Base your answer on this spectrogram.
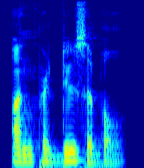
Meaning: Not capable of being produced
- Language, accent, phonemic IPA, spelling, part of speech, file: English, US, /ʌn.pɹəˈdu.sɪ.bəl/, unproduceable, adjective, En-us-unproduceable.ogg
